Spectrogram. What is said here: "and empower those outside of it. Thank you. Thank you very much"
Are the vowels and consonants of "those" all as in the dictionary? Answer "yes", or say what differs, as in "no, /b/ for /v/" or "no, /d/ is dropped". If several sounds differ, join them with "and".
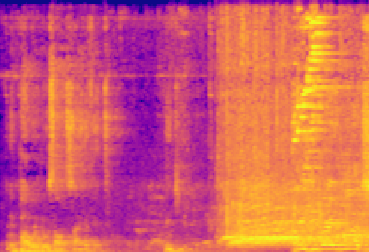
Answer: yes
